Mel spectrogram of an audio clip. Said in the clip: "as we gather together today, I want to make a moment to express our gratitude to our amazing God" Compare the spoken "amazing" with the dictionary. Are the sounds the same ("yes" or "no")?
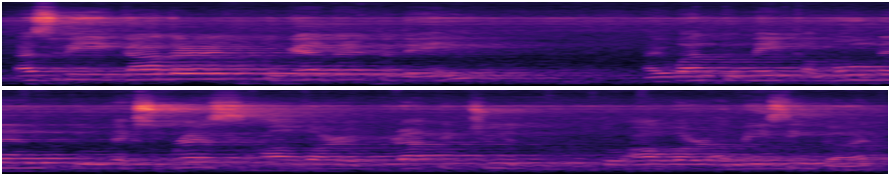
no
